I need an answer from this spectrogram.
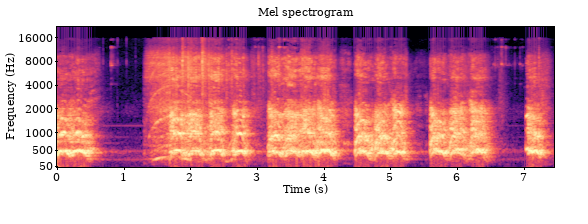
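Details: Pet dog that dislikes the vacuum barking steadily at it indoors, with long rasping bark bursts repeated roughly every second, some stretched into growly runs, over a constant low motor hum.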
